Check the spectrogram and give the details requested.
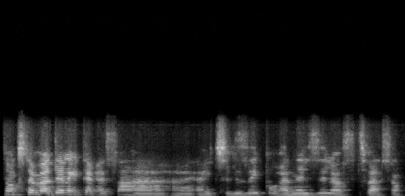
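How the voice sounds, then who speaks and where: A woman's voice: fairly low pitch, little pitch movement, fairly quick, highs cut off. A woman with a Quebec French accent, speaking spontaneously as a panel speaker and explaining her points.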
